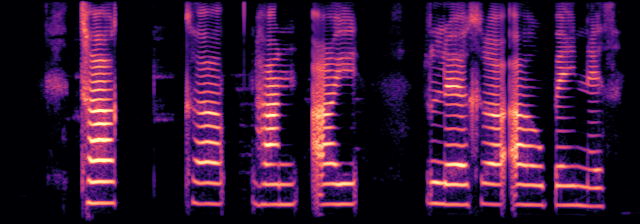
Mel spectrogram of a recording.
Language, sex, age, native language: Icelandic, female, 10, Icelandic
